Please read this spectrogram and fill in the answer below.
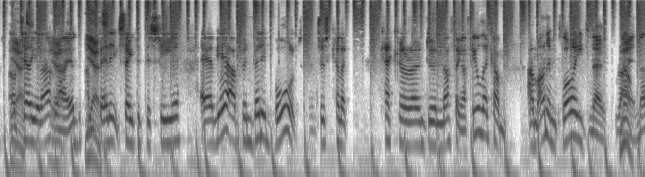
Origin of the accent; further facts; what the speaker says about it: Scotland, United Kingdom; I am the Scottish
